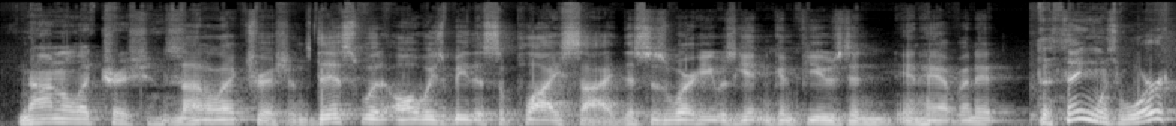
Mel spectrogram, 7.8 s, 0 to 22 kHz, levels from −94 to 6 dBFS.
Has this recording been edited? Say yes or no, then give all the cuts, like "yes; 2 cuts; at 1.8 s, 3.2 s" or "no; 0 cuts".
yes; 2 cuts; at 2.0 s, 6.8 s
